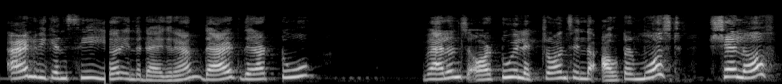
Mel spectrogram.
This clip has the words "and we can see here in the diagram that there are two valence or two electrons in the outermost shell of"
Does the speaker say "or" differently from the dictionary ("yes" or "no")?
no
